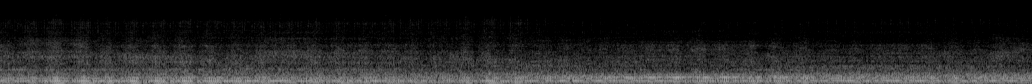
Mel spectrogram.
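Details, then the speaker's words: Cold, not yet warmed motorcycle idling loudly with a light quick tick from a loose exhaust header flange leaking at the engine; viewers had asked about the chain. "I can hear it though that exhaust is so freaking loud yeah it sounds like it's coming from in there"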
